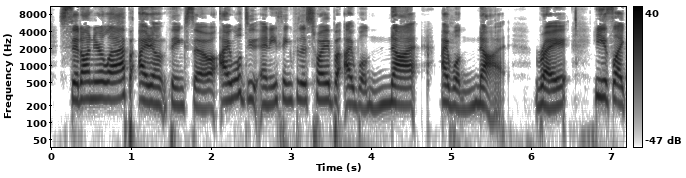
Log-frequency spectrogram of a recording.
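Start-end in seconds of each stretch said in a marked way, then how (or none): 0.1-5.7 put-on adamant, firm tone. Retelling a movie scene, a character turning down santa: imitating an adamant refusal. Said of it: "very fucking adamant about that".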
